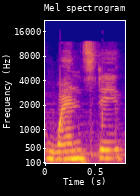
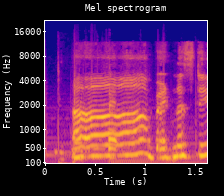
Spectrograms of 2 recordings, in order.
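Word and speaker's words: Wednesday: So Monday, ट्यूसडे, वेडनेसडे, Thursday, Friday, Saturday, Sunday. Yuvraj please pronounce all of these for us. Monday, ट्यूसडे, वेडनेसडे, वेडनेसडे। नो नो नो नो नॉट वेडनेसडे वेडनेसडे या वेडनेसडे Thursday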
